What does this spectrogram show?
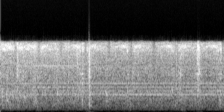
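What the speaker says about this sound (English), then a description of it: "Now I'm back at the printer now," A Canon MG-series inkjet printer fitted with a continuous refill ink system runs a print job, giving a steady mechanical whir with periodic clicks and carriage thumps, close and alone without speech.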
